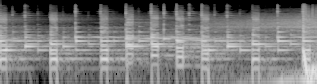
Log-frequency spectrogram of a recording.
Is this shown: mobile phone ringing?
yes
